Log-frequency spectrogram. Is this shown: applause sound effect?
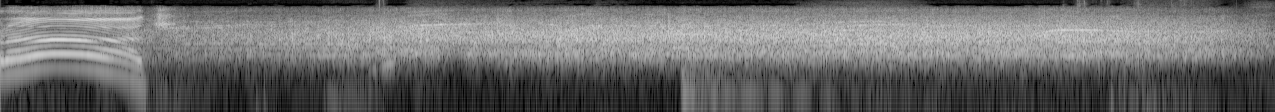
yes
